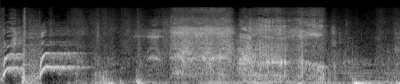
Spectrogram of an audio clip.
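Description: A man yelping in fright, followed by a man growling and barking like a rabid dog, with background music underneath.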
